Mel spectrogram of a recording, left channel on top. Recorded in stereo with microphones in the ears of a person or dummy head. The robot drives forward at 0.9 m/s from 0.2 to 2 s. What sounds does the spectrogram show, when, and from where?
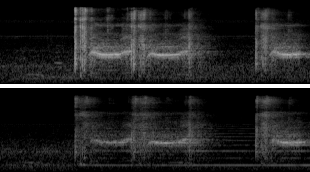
0.7 s a camera shutter: 55° left (ahead or behind), 0.5 m; by 3.0 s 25° left (ahead or behind), 1.1 m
